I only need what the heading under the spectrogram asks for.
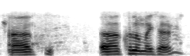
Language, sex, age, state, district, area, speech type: Bodo, male, 45-60, Assam, Udalguri, urban, conversation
